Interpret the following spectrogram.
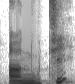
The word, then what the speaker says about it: outil: n'est pas toujours prononcée comparer par exemple un outil le elle n'est pas prononcé et un fils le elle est prononcée attention aussi aux mots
